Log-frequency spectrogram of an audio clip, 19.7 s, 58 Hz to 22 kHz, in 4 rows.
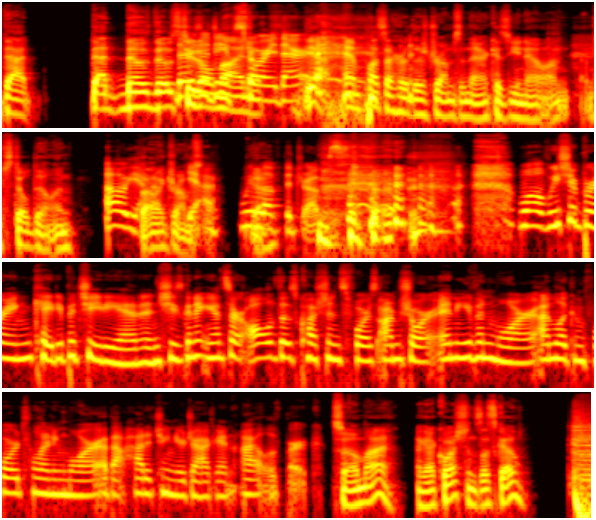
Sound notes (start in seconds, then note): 7.6 both chuckling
